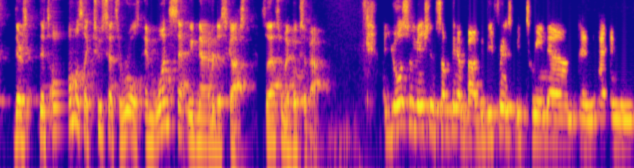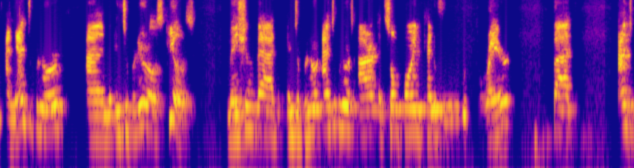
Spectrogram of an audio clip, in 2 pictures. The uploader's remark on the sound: Talked to us via zoom from his office in Saint Louis, Missouri.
